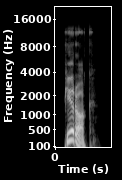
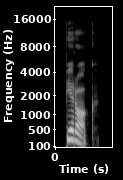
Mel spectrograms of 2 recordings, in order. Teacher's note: At the end of a word, a voiced letter gets scared and turns into its voiceless twin, the letter K.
